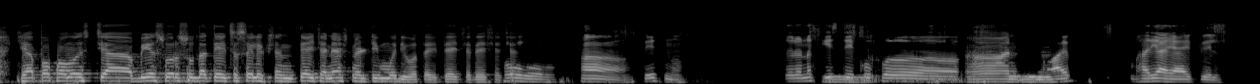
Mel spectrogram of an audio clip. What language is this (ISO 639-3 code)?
mar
